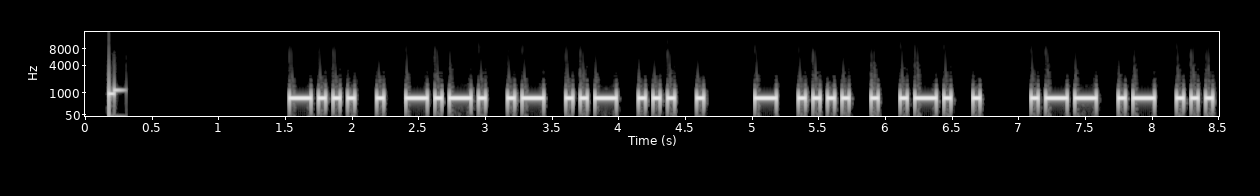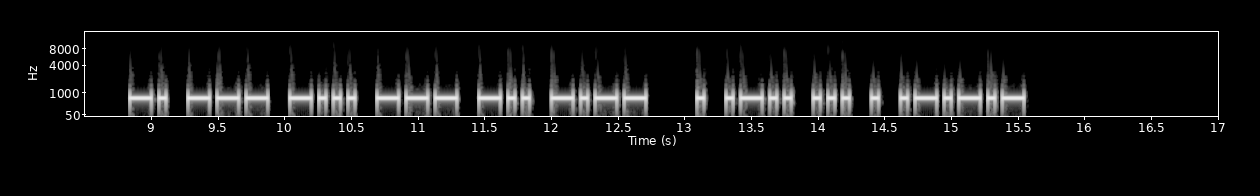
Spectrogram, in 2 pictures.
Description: Morse code, heard as a keyed tone, about 22 wpm, 700 Hz. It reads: BECAUSE THERE WAS NOBODY ELSE.
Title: Sentences from Top 1600 Words 22wpm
